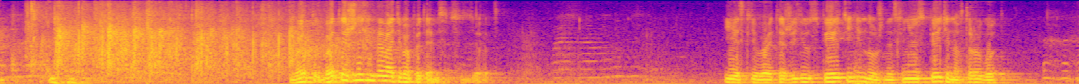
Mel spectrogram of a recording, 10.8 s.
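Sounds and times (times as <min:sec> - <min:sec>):
audience applause: 0:00.0 - 0:04.1
speech: 0:00.5 - 0:00.9, 0:02.9 - 0:05.1, 0:07.2 - 0:10.2.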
